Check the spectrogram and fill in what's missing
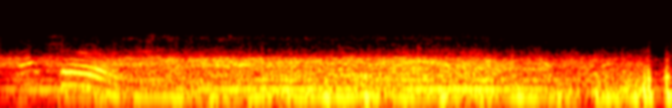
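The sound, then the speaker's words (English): A packed ballpark crowd at a baseball game involving New York roars loudly and steadily for several seconds as Bob Gibson pitches to Boyer, a dense wash of many voices that swells briefly, then breaks off with a couple of sharp bursts at the end. “Every strike, you can hear the roar.”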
